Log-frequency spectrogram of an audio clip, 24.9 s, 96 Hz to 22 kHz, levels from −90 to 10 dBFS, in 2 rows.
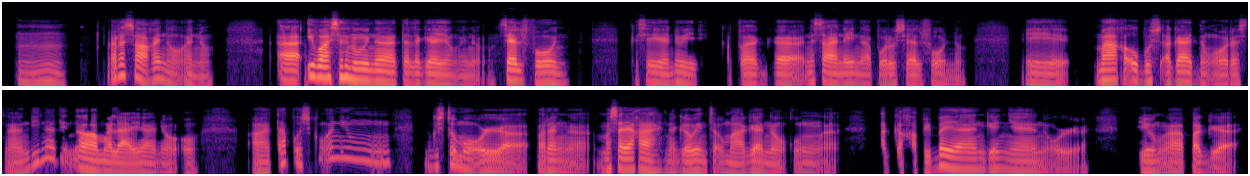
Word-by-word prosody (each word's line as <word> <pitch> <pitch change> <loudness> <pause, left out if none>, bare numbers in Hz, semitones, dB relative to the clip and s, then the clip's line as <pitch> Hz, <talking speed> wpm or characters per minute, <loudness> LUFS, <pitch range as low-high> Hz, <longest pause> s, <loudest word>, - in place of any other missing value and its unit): Mm, 120 0 -8 0.4
para 195 - +1
sa 170 -2 +6
akin 155 -2 +1
no 110 -3 -5
ano, 90 -4 -7 0.6
ah, 135 -1 +7
iwasan 175 -2 +7
muna 135 -4 +4
talaga 115 -1 0
yung 100 -3 -3
ano, 95 0 -9 0.2
cellphone. 120 -5 +3 0.6
Kasi 115 -2 -3
ano 115 +4 -3
eh, 110 -3 -3 0.2
kapag 110 0 -2 0.2
ah, 105 0 +2
nasanay 115 -2 +2
na 105 0 -5
puro 105 - -4
cellphone 100 -2 -4
'no, - - -22 0.6
eh, 110 -2 -4 0.2
makakaubos 140 -3 +3
agad 120 0 +3
nung 110 - -8
oras 105 +1 -4
na 105 -1 -4
hindi 140 - -7
natin 270 +1 -6
namamalayan, 105 -7 +2
oo, - - -8 0.5
ah, 110 0 -2
tapos 200 +1 -3
kung - - -9
ano 280 - -8
yung 260 -2 -9 0.6
gusto 155 - -3
mo - - -1
or - - 0
ah, - - 0
parang 125 -1 -3 0.2
masaya 130 +1 +4
ka 125 -4 +3
na - - -7
gawin 110 0 -1
sa 105 - -7
umaga, 100 0 -1
'no 95 -2 -5
kung 100 -2 -9 0.6
pagkakape 105 - -6
ba 170 - +5
yan 135 -2 0
ganyan 120 -4 -4
or, - - -8 0.6
yung 115 0 -4
ah, - - 0
pag, - - -1 0.2
ah, - - -7
115 Hz, 145 wpm, -25 LUFS, 105-135 Hz, 0.6 s, ah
